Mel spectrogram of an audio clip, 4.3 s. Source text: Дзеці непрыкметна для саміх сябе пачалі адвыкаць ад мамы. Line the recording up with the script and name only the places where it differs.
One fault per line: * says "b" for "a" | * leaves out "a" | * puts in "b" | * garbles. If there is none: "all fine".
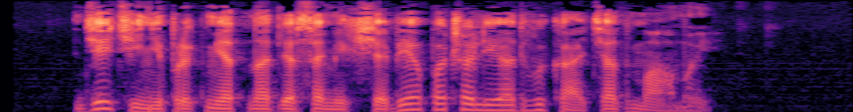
all fine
